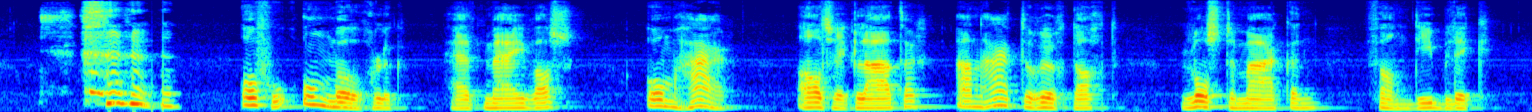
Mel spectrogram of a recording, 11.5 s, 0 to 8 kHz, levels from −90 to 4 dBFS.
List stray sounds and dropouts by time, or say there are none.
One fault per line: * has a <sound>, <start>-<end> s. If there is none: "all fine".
* has a laugh, 0.3-1.4 s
